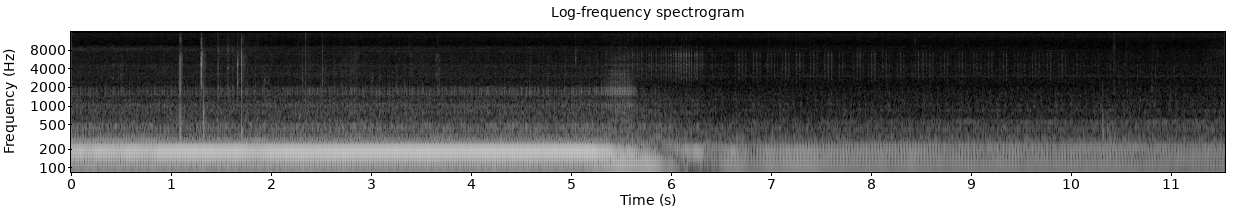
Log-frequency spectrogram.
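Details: 2005 Volvo S40 T5 five-cylinder petrol engine: stumbles unevenly as revs increase, a random misfire with code P0300.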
